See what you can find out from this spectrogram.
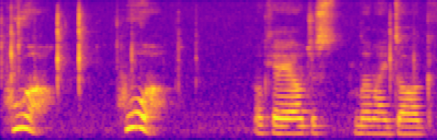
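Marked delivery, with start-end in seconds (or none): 0.1-1.6 high loud hooah war cry; loud gung-ho soldier. Acted. Battle cry while fighting.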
